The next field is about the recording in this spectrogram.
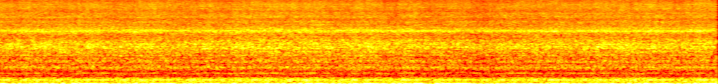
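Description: Lumpy, uneven idle with the beat sagging and surging, plus a few revs. Rough running, cause not evident.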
